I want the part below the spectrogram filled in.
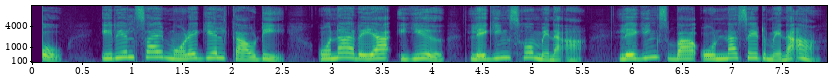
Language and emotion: Santali, neutral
